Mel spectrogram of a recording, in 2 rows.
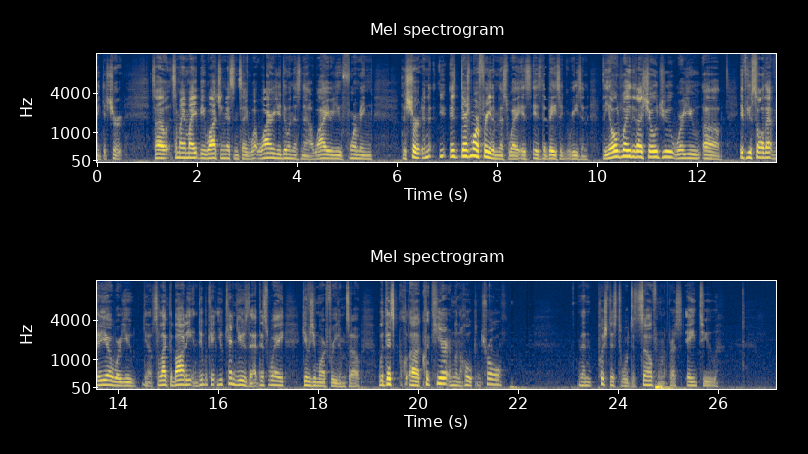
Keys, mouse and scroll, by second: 2.9 click, 21.3 ctrl+right click, 23.1 click, 24.8 a, 26.5 middle click.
